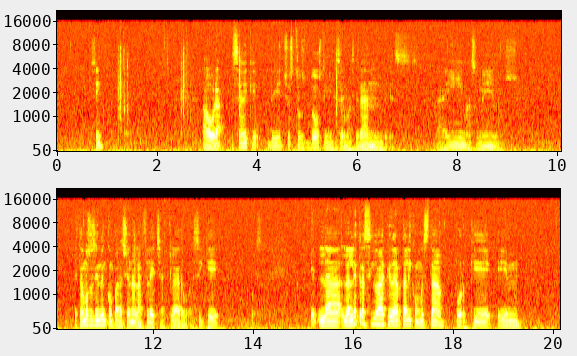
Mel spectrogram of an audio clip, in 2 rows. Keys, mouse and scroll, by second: 0.9 click, 1.5-1.8 scroll down 2, 2.2 alt+Tab, 3.5 alt+Tab, 5.1 shift+right click, 6.3 s, 8.6 click, 9.6-11.5 drag, 13.0 shift+right click, 13.6-15.4 shift+middle drag, 15.7-18.2 middle drag, 18.5-20.1 right drag.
